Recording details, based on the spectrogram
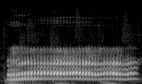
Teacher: The next one is a rolled R, or the double R. It's basically the same as the Japanese R, but multiple times. It takes more breath to make this noise, and it's kind of like a purring noise almost. It's a brrrr.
